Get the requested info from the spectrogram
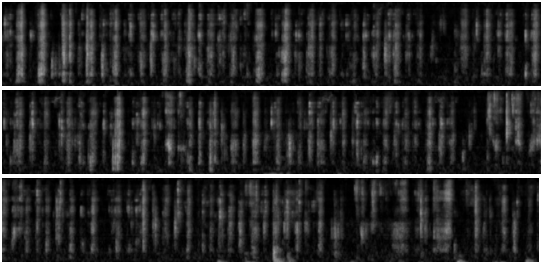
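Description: Close-miked chewing of a mouthful of food with the mouth closed: dense wet mouth clicks and soft crunches. Near the end come a few low thumps as more food is scooped up by hand from the board.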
